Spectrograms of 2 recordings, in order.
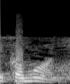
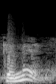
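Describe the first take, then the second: First: كمال with a heavy, full ك; the wrong كمال, ك made heavy. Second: كمال with a thin, light ك. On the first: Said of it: "ما نقولش كمال". (كمال بكاف مفخمة) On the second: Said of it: "نقول كمال". (كمال بكاف مرققة) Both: Shown as a demonstration.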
